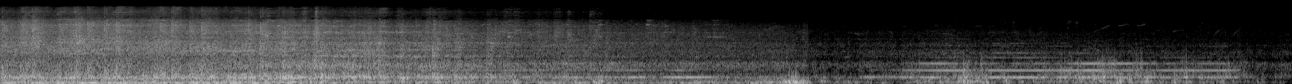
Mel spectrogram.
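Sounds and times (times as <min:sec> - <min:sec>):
freight train wheels clattering: 0:00.0 - 0:08.2.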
